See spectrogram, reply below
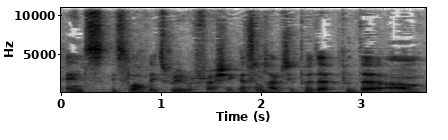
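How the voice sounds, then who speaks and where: A man's voice: fairly low pitch, level tone, fast, noisy background. A young man from Poland with a Polish accent, a psychology student giving hesitant interview answers and often repeating words.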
